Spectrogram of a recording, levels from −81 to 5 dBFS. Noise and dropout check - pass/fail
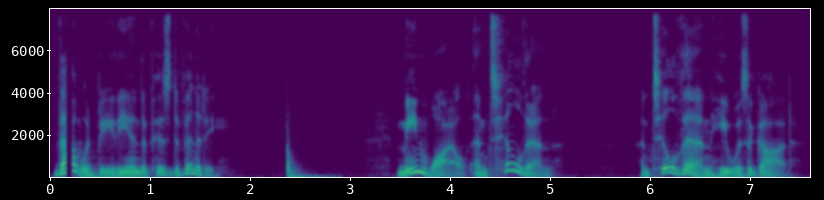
fail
